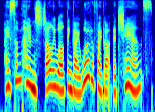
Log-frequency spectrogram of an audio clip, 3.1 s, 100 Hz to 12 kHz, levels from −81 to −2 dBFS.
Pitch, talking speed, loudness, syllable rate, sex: 295 Hz, 230 wpm, -15 LUFS, 6.1 syllables/s, female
